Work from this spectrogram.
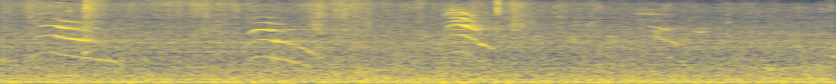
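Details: Cats during a scene of a mother cat saving her kittens; thin, high mews that slide downward, about five in four seconds, some overlapping, over a steady low outdoor rumble.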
